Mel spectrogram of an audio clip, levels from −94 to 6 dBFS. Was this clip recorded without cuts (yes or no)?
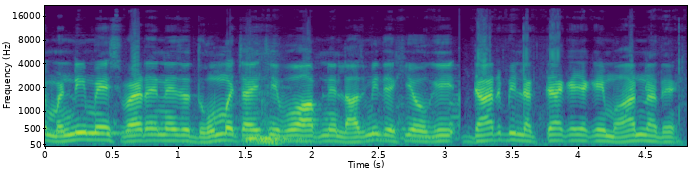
no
